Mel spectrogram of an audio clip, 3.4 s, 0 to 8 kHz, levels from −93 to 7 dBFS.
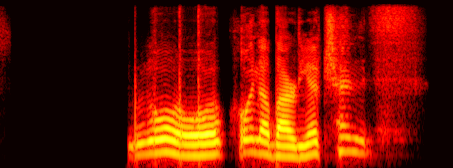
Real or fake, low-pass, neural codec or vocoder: fake; 7.2 kHz; codec, 16 kHz, 0.5 kbps, X-Codec, HuBERT features, trained on general audio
